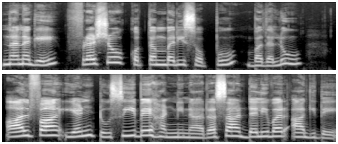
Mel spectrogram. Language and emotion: Kannada, neutral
